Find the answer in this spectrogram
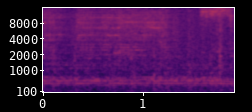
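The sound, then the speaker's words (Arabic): A steady, continuous rumble of a train rolling along the tracks through the Japanese countryside toward Kobe in autumn, with a sustained mid-pitched hum and faint rattling texture, moderately loud and unbroken throughout, no voices present. “يشق قطار طريقه عبر الريف الياباني متجها إلى مدينة كوبي يلمع على النوافذ الزجاجية انعكاس الطبيعة بأشجار احمرت أوراقها مع الخريف”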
